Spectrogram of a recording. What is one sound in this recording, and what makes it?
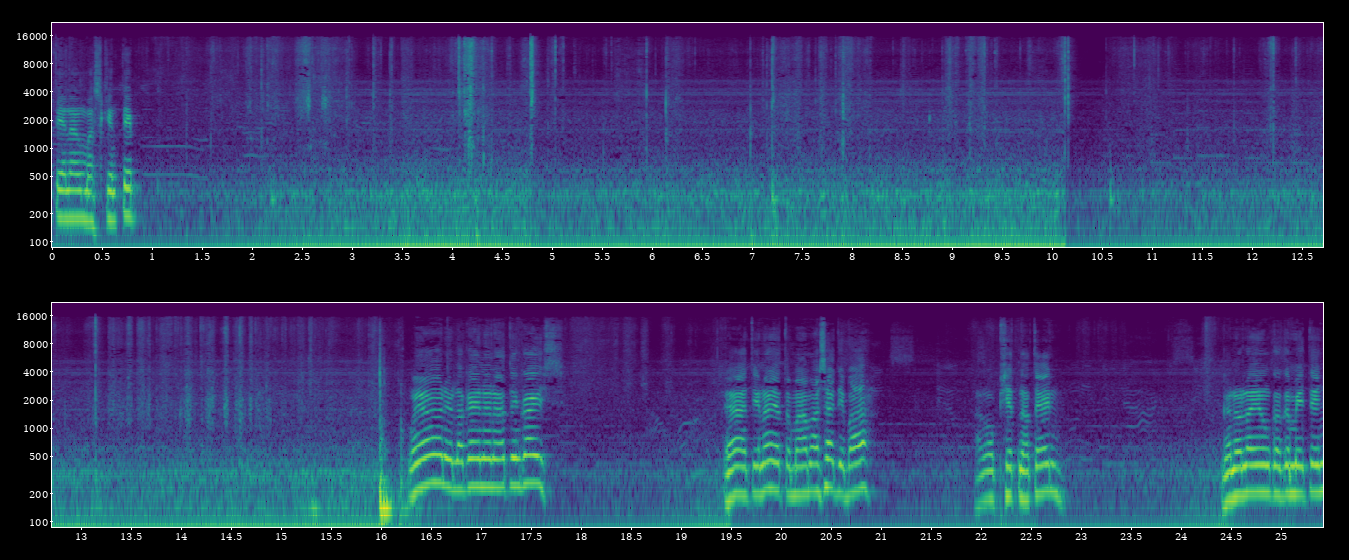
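Cardboard rustles and scrapes as hands fold and press it.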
